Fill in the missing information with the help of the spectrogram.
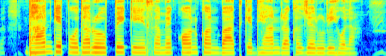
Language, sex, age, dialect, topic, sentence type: Bhojpuri, female, 18-24, Northern, agriculture, question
